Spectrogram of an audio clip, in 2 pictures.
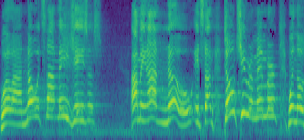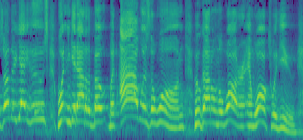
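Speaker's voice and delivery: slow, deliberate, unhurried, drawn-out delivery. Retelling Peter's words to Jesus as a quote: Peter's voice. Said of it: "I could just hear Peter".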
